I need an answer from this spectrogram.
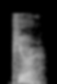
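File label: "pure", American English male; everyone-can-use-english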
